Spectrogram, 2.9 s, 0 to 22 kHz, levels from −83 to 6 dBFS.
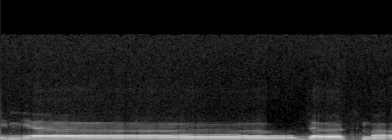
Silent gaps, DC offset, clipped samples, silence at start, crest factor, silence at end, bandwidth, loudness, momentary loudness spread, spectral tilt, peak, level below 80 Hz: none; under 0.1%; under 0.1%; 0 s; 12 dB; 0 s; 16 kHz; -18 LUFS; 4 LU; -8 dB/octave; -6 dBFS; -54 dBFS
